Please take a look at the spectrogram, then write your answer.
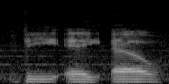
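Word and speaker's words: Valin: It's V-A-L-I-N. Phonetically, it's Vallin, and Valen, or Valen, I think it's Valen, is a male name.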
